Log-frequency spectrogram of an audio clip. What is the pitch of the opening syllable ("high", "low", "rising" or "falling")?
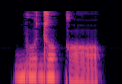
high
